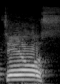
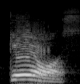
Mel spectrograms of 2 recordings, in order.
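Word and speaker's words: chaos: क्या बोलते हैं लोग कई बोलते हैं चेओस चेओस ठीक है लेकिन ये होता है केओस ये क्या होता है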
